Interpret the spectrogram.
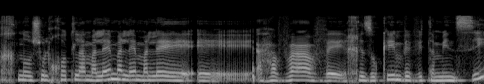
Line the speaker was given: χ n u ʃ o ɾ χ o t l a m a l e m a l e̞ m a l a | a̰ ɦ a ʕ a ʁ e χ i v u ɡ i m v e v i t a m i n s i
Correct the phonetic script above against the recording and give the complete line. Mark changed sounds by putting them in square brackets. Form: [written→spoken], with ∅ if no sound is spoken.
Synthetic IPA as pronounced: χ n u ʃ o [ɾ→l] χ o t l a m a l e m a l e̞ m a l [a→e] | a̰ ɦ a [ʕ→v] a [ʁ→v] e χ i [v→z] u [ɡ→k] i m v e v i t a m i n s i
